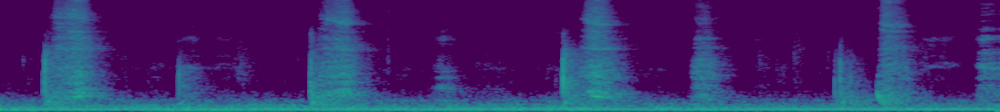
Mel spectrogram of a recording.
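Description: Hard breathing of a person exercising at full effort: forceful, noisy exhales about every two and a half seconds, with weaker breaths in between, while swinging a dumbbell.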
